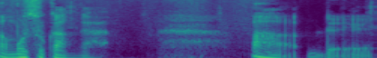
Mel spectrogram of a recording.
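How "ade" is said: naughty, breathy, teasing whisper. Asking if you'd like being called ade in a naughty tone: teasing 'ade'. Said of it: "dengan nada-nada yang nakal".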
